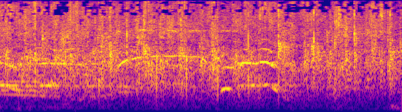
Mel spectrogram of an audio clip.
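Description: An audience at New Hope church applauds new member families steadily, a dense, even wash of many hands clapping at a fairly loud level, with a few faint voices and whoops rising briefly through it.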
